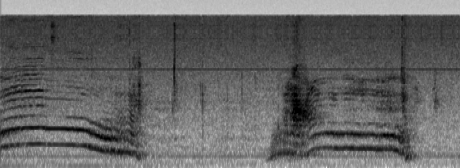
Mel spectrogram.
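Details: Domestic cat making a weird, crazy noise indoors: two long, drawn-out moaning yowls with clear harmonics, the first sliding downward and fading, the second rising then held steady before dropping off, separated by a quiet pause.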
